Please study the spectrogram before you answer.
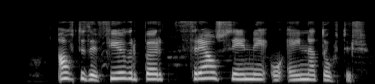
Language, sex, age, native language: Icelandic, female, 20-29, Icelandic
